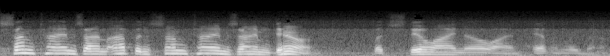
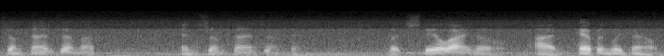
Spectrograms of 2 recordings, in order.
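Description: First: Proclaimed loud and high, settling by the end; saint's declaration. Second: Softer, more reflective delivery; quiet repeat. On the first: Preacher voicing a saint to the congregation, ringing declaration. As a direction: ring it out to the congregation, then ease down. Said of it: "A saint talks like this". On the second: Preacher repeating a saint's saying, quietly. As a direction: say it softly, pausing between phrases. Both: Acted.

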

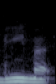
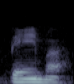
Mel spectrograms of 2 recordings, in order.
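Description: First: Bema as BEE-ma, with a long E sound; wrong pronunciation. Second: Bema as BAY-ma, with a long A sound; correct pronunciation. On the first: Teacher showing students the mistaken bema, pronounced BEE-ma. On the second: Teacher correcting students on bema, pronounced BAY-ma. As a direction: say bema the Greek way, "BAY-muh". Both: Shown as a demonstration. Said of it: "it's not bema, it's bema".

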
